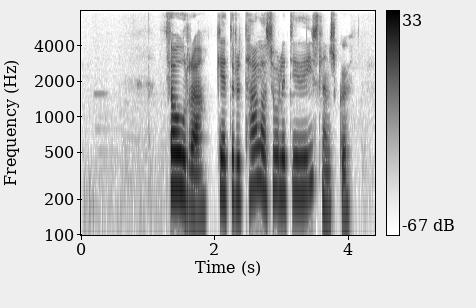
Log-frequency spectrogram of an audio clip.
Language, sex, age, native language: Icelandic, female, 20-29, Icelandic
